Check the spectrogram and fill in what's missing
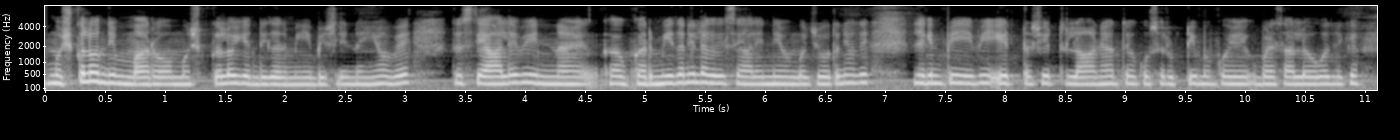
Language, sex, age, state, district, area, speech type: Dogri, female, 30-45, Jammu and Kashmir, Reasi, urban, spontaneous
